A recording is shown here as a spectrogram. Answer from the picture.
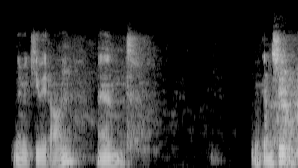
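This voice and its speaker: A man's fairly low voice with vocal fry. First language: Spanish. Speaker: YouTuber reviewing paranormal apps. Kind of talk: casual vlog commentary. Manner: hesitant, rambling.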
